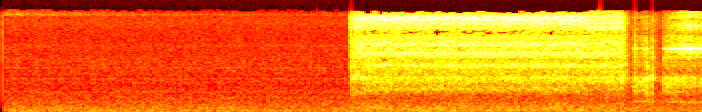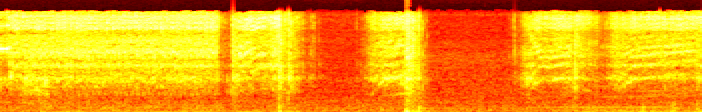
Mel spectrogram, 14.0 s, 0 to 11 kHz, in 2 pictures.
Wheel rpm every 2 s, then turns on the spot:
0, 30, 150, 100, 130, 30, 70.
none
